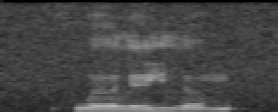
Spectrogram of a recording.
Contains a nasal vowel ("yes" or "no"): no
